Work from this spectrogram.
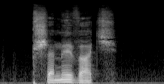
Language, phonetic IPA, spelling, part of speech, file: Polish, [pʃɛ̃ˈmɨvat͡ɕ], przemywać, verb, Pl-przemywać.ogg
